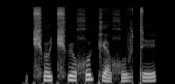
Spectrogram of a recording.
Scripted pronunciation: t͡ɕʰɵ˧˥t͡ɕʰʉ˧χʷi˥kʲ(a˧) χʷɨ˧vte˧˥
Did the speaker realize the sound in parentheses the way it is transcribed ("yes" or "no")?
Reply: no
